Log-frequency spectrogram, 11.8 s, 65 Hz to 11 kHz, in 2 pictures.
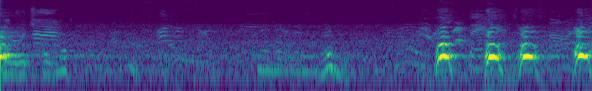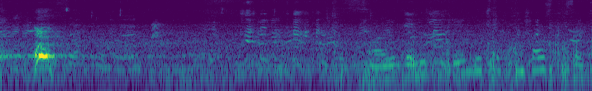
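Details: Five evenly spaced sharp barks in quick succession as Franzi, a 16-week-old Kleiner Münsterländer puppy, plays for the first time with mostly grown dogs; quiet murmuring voices before and after.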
